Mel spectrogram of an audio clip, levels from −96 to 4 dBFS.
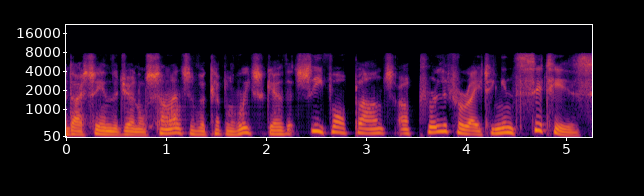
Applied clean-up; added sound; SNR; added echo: neural mask model DeepFilterNet 3.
